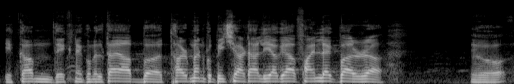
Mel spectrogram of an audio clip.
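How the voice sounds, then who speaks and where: A Pakistani man giving measured live play-by-play cricket commentary in descriptive, formal wording. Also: medium pitch, fairly even intonation.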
